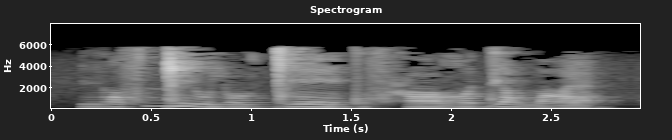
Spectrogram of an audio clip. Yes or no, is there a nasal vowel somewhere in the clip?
no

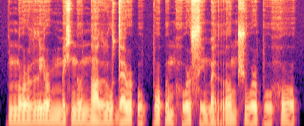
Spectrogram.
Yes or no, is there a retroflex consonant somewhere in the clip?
no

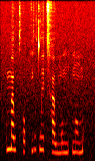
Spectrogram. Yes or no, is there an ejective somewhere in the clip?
no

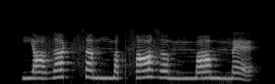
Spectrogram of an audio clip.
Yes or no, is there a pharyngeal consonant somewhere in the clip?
no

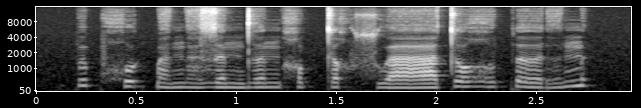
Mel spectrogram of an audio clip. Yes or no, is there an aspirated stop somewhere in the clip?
no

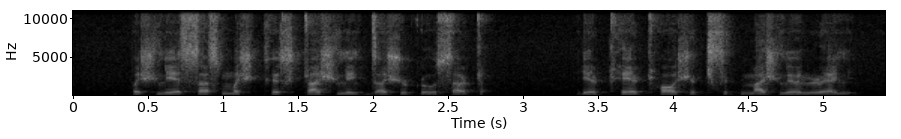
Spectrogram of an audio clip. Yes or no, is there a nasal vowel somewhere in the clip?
no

